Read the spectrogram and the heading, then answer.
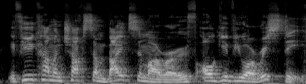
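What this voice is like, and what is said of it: Broad bogan Australian accent. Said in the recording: “I guess we can call it bogan Australian accent... to an extent”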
